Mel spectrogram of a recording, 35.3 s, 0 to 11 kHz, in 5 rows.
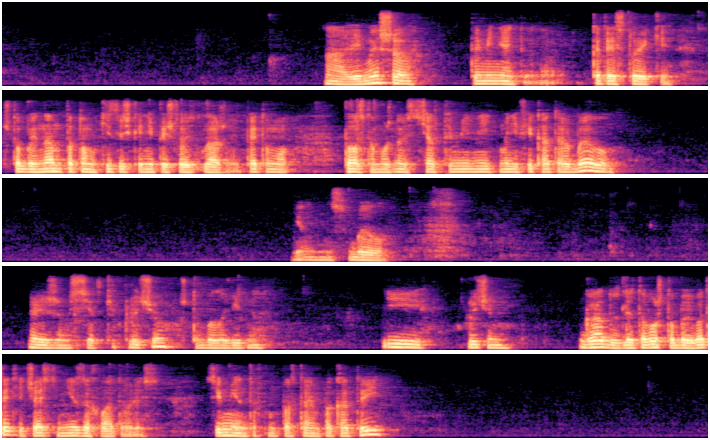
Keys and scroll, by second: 2.6 F9, 9.0 Tab, 10.5 ctrl+space, 19.7 F9, 22.2 alt+v.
